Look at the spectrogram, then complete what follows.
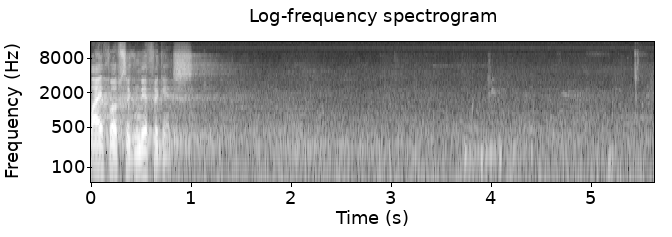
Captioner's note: audience murmuring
